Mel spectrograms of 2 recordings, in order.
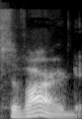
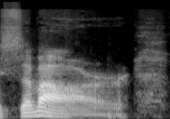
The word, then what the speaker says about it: Savard: The one I say wrong, I know, is Savard. It's supposed to be Savard, but I've been saying Savard for so long.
